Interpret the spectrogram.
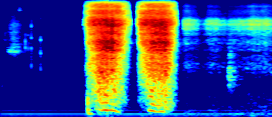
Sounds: Sniff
